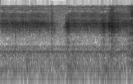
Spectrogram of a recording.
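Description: Water splash potions thrown in a video game fight against a blaze give a steady rushing, splashing wash of water, close and fairly loud, with a few brief bursts and no voices.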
